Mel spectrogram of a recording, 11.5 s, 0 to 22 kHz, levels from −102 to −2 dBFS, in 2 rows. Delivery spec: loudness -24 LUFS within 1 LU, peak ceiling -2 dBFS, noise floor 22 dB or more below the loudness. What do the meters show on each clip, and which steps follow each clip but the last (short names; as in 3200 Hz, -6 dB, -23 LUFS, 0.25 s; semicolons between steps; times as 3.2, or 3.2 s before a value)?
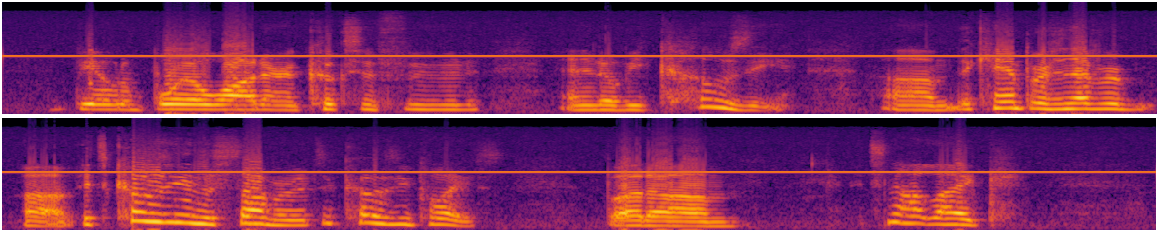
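clipped 0.9%; flat tops at -11.5 dBFS; steady tone 3000 Hz; tone level -29 dBFS; loudness -22.0 LUFS; peak -11.5 dBFS; loudness target -24.0 LUFS
-> clip repair -11.5 dBFS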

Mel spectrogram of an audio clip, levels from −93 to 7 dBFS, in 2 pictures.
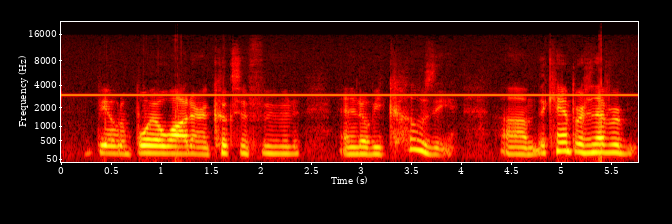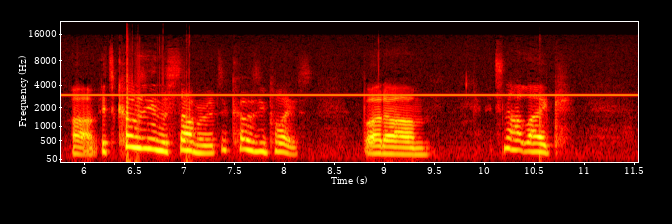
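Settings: clipped 0.0%; steady tone 3000 Hz; tone level -29 dBFS
-> notch 3000 Hz, Q 30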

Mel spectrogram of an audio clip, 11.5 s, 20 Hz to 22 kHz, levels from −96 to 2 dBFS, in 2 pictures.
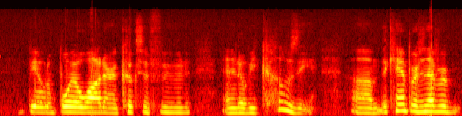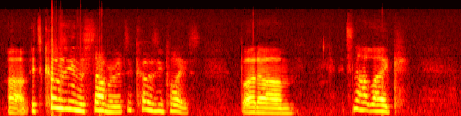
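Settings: steady tone none; loudness -21.0 LUFS; peak -2.0 dBFS; loudness target -24.0 LUFS
-> gain -3 dB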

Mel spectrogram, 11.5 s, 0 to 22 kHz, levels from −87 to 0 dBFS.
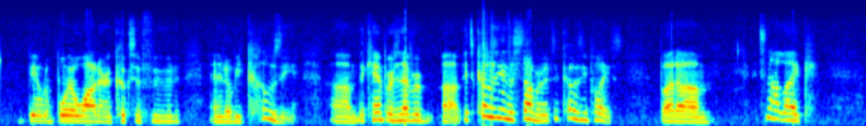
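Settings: loudness -24.0 LUFS; peak -5.0 dBFS; noise floor -60 dBFS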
